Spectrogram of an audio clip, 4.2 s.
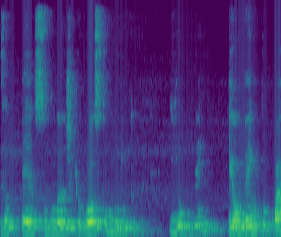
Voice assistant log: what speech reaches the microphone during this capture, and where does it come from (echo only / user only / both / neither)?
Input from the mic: user only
